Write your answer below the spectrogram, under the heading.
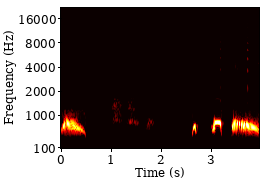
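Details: Spotted dove luring wild doves for trapping with its urging coo: a long vibrating coo sliding down, faint soft notes, then short coos leading into another long rolling coo.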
